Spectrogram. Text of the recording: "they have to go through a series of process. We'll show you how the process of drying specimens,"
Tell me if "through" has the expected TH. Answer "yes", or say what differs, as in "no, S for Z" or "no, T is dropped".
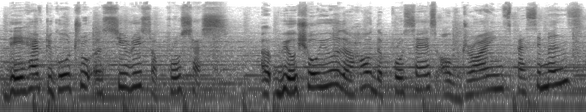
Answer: no, T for TH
